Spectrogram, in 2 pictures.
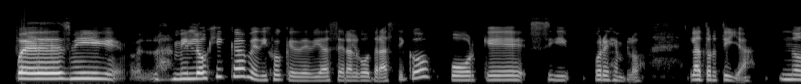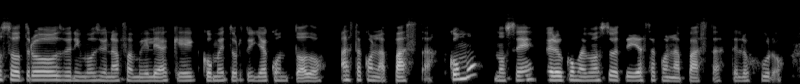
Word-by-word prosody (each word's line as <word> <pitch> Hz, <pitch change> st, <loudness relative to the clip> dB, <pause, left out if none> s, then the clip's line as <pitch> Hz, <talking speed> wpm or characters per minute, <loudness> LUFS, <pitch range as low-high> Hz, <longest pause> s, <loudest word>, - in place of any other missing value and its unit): Pues 260 Hz, 0 st, +10 dB
mi, 270 Hz, -3 st, +4 dB, 0.2 s
la 245 Hz, -, -11 dB
mi 255 Hz, +1 st, +3 dB
lógica 360 Hz, +7 st, +4 dB
me 280 Hz, -10 st, 0 dB
dijo 205 Hz, +2 st, -4 dB
que 190 Hz, -3 st, -5 dB
debía 175 Hz, +1 st, -3 dB
ser 190 Hz, -1 st, -5 dB
algo 180 Hz, 0 st, -3 dB
drástico, 300 Hz, -, -2 dB
porque 205 Hz, +1 st, 0 dB
si, 200 Hz, -3 st, -11 dB, 0.2 s
por 220 Hz, -1 st, -1 dB
ejemplo, 200 Hz, -4 st, -8 dB, 0.4 s
la 220 Hz, 0 st, +2 dB
tortilla 205 Hz, -1 st, -5 dB, 0.3 s
nosotros 205 Hz, -3 st, -1 dB
venimos 185 Hz, -1 st, -8 dB
de 185 Hz, -, -8 dB
una 175 Hz, 0 st, -5 dB
familia 175 Hz, 0 st, -5 dB
que 180 Hz, -1 st, -6 dB
come 185 Hz, 0 st, -5 dB
tortilla 180 Hz, -1 st, -7 dB
con 185 Hz, 0 st, -10 dB
todo, 155 Hz, +2 st, -4 dB
hasta 205 Hz, 0 st, -4 dB
con 195 Hz, -2 st, -5 dB
la -, -, -4 dB
pasta. 175 Hz, 0 st, -2 dB
¿Cómo? 260 Hz, -, +2 dB, 0.2 s
No 180 Hz, -, -7 dB
sé, 195 Hz, +2 st, 0 dB, 0.2 s
pero 195 Hz, -1 st, +3 dB
comemos 190 Hz, -1 st, -4 dB
tortilla 190 Hz, -2 st, -2 dB
hasta 195 Hz, 0 st, -11 dB
con 180 Hz, -2 st, -7 dB
la 155 Hz, -1 st, -4 dB
pasta, 155 Hz, -, -6 dB
te -, -, -12 dB
lo 170 Hz, 0 st, -9 dB
juro. 185 Hz, 0 st, -12 dB
195 Hz, 170 wpm, -22 LUFS, 180-220 Hz, 0.4 s, Pues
